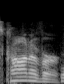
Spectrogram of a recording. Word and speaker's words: Conover: Conover and Bowman's. – It's Conover. – Like, Conover.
